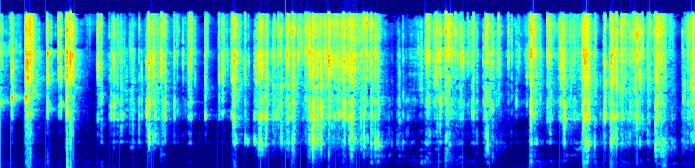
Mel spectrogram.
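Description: A small crumpled aluminium foil wrapper around a pink candy is held and crinkled between the fingertips of both hands as it is unwrapped and squeezed. Dense, bright crackling and crinkling come in rapid bursts, with a sustained rustle in the middle and almost no low end.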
